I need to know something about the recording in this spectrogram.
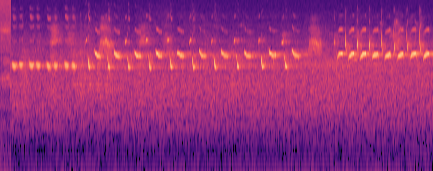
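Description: Northern mockingbird singing, changing phrases in sequence: a rapid run of short chirps, then a two-note slurred phrase repeated many times, then a different, higher phrase repeated quickly near the end. This is the mockingbird's way of repeating each borrowed phrase several times before switching to another species' song.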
